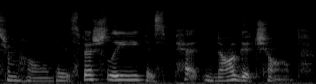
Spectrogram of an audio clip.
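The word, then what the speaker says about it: Noggchomp: home especially his pet Naga Chomp I don't know if Naga Chomp is like nagahide we get Naga hide a bit later in this scene it's spelled differently it's n o g g Chomp he says that's the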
